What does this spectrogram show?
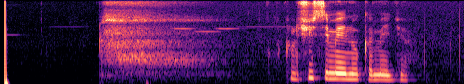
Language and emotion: Russian, neutral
